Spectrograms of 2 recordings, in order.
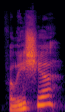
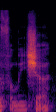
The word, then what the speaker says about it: Felicia: Felicia? Dude, how do you... Am I dumb? Felicia. Pronunciation. In English, it's often usually pronounced as Felicia.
